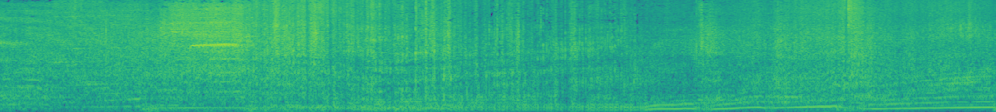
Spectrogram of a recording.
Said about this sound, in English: I'm looking down the track now. Welsh forest lit by sunlight on the other side. Here comes, what's this, a Mitsubishi?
